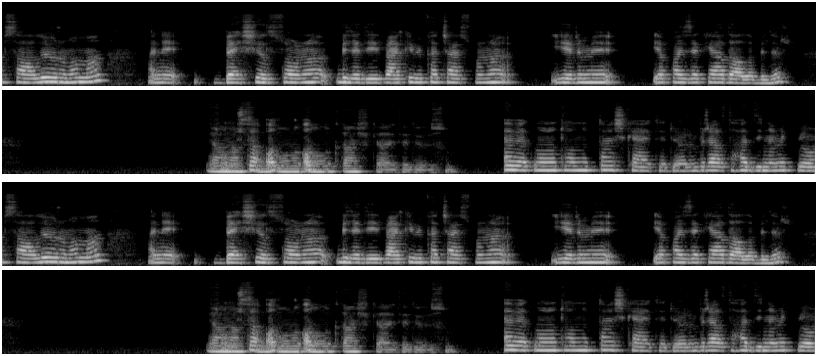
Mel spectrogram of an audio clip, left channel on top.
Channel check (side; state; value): both; normal; correlation 0.90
